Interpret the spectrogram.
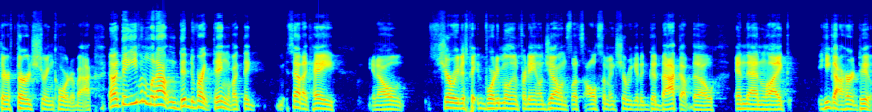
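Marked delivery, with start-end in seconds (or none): none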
